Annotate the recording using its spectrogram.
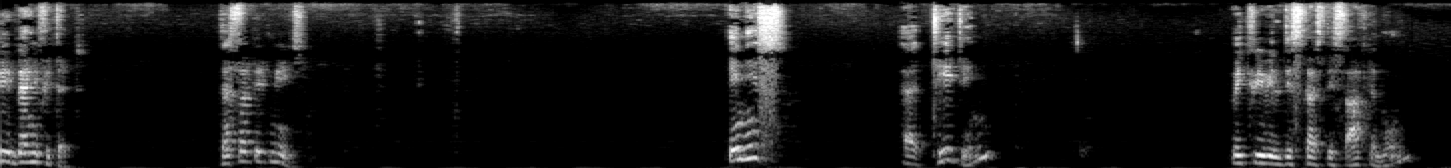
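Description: An elderly man speaks slowly and calmly, close to a microphone, with long pauses.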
